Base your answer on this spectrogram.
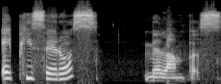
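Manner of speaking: playful Latin accent. Pronouncing an animal's Latin name, in a little put-on Latin accent. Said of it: "I put on a little accent there. I hope you enjoyed it, my Latin accent".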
